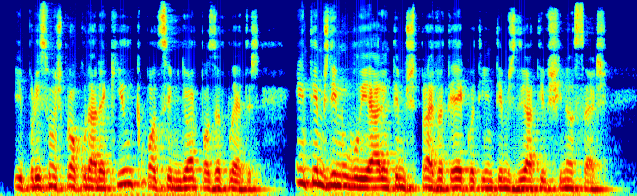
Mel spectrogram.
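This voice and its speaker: This man's dark, mellow voice is somewhat breathy, moving at a very fast pace with ordinary pitch variation in a European Portuguese accent. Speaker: former footballer and financial consultant. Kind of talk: podcast interview.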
